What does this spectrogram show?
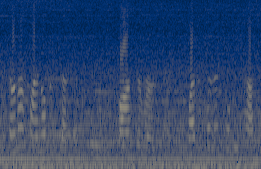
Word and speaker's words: Lanzarote: We have begun our final descent into Lanzarote.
